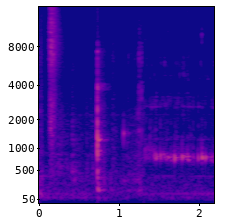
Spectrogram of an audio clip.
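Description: A small beer bottle being opened: a short burst of noise as it comes open and a sharp click a moment later. Then the stout starts pouring into a glass, steadily from a little over a second in.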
